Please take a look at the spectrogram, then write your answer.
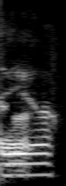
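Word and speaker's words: Pearsall: Is that how you pronounce his last name? Parcel. I don't Is know it Parcel? Purcell.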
